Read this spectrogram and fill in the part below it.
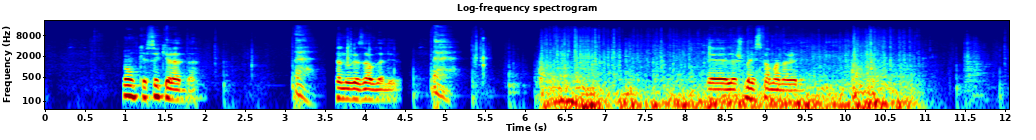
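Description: Footsteps thud on creaking wooden stairs.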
